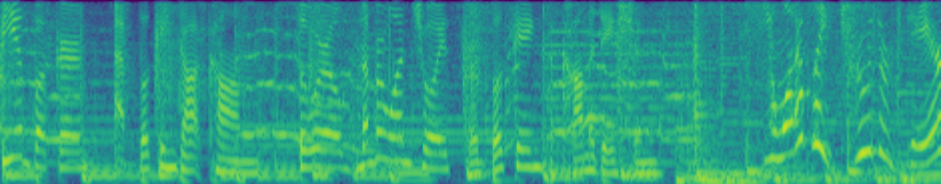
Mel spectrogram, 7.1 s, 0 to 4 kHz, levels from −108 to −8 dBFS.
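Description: No faults detected; the audio has passed through a telephone-style call path whose band stops at 4 kHz, which fits a narrowband G.711 mu-law link.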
